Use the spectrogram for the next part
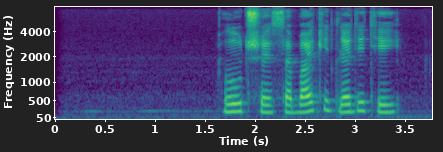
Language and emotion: Russian, neutral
